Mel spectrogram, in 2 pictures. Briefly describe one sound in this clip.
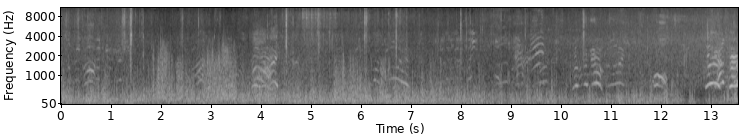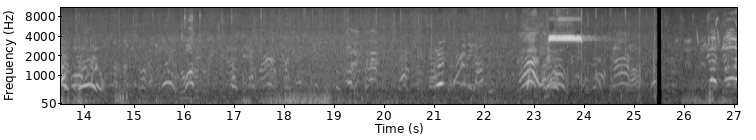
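Men's and women's voices call out across an open field.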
